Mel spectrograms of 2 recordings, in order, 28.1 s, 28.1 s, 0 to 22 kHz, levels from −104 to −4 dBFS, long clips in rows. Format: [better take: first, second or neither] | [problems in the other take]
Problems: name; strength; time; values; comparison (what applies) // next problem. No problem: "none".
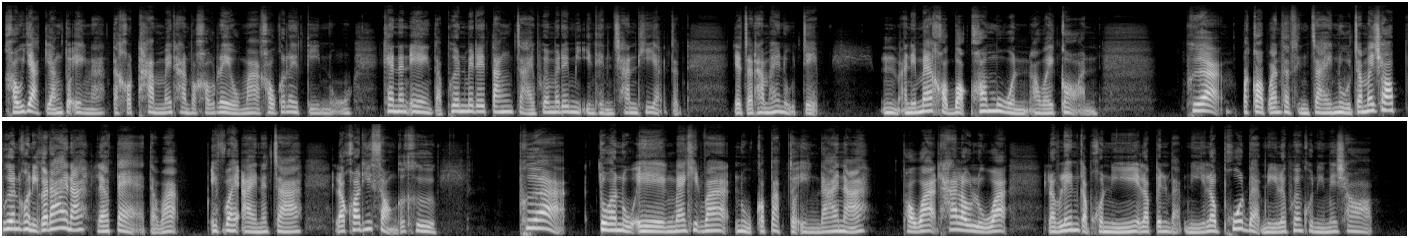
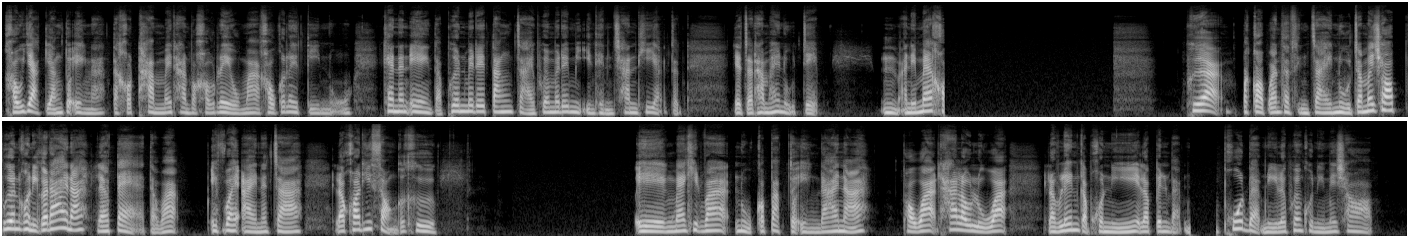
first | audio cutting out; at 9.5 s for 1.5 s, at 19 s for 1 s and at 26 s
